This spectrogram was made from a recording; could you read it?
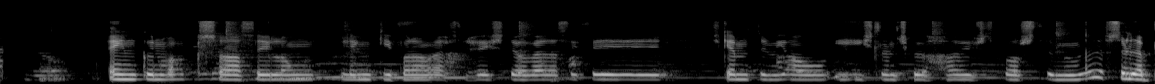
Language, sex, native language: Icelandic, male, Icelandic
